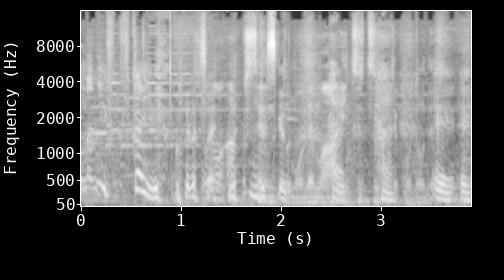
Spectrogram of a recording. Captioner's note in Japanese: 笑い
